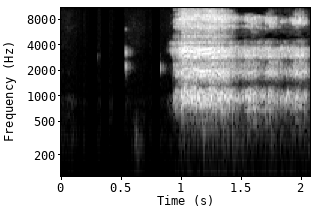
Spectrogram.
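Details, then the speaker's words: Nuki smart lock (first version): thin high whir for about a second with no clutch engagement, the motor spinning freely because the knob-engaging motor has failed; fix is motor replacement. "the motor is motor is turning directly that's wrong normally it's like this"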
